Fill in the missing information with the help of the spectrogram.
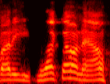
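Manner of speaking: high, loud plea to be released; mock panicked pleading. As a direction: play at begging out of a bear hug. Acts out being crushed in hug.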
